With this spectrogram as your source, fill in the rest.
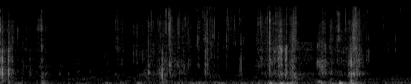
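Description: Fingers scratch and brush the blue and silver plastic flip-sequins of a notebook cover and its spine edge close to the mic. The result is a busy run of dry, crinkly scratches and brief clicky bursts with bright, hissy tops over a faint low rumble, rising and falling irregularly with no ring after each stroke.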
